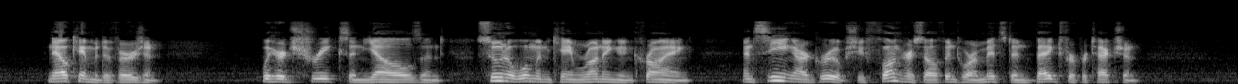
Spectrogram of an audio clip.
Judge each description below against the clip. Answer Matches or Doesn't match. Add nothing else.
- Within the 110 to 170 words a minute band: Matches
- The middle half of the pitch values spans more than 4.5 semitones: Doesn't match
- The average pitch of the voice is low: Matches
